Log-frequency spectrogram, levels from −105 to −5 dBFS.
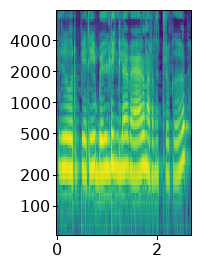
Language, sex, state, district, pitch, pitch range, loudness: Tamil, female, Tamil Nadu, Kanyakumari, 225 Hz, 215-230 Hz, -14 LUFS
